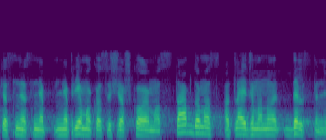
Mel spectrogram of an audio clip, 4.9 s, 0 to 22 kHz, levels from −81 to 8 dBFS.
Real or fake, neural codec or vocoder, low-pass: real; none; 5.4 kHz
